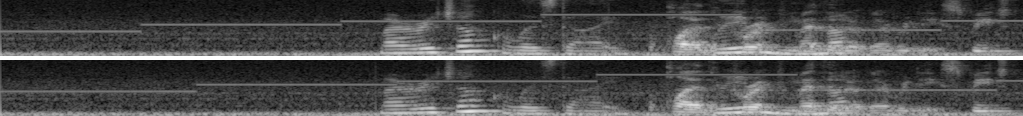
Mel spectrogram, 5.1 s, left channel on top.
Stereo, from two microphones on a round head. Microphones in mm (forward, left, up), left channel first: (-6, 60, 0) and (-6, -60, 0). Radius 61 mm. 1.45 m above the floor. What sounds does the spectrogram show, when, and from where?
1.9 s a woman speaking: 20° left (ahead or behind), 1.0 m
3.2 s a man speaking: 45° right (ahead or behind), 2.5 m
